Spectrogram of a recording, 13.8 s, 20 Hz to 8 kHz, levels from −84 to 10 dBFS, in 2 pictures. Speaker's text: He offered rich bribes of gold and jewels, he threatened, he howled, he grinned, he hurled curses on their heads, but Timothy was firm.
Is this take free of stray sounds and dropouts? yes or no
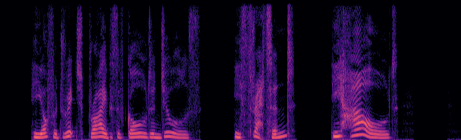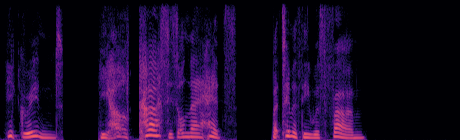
yes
